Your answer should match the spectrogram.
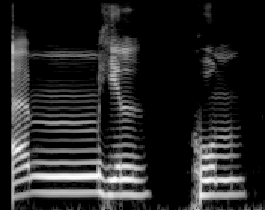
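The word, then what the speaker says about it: أَمْهِلْهُمْ: Lam sukun tidak boleh dibaca dengan terputus pelafalannya. Contoh, amhil, hum, antara l dengan hu gak boleh ada jeda hening. Amhil, hum. Kalau itu terjadi, tandanya teman-teman keliru lamnya.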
